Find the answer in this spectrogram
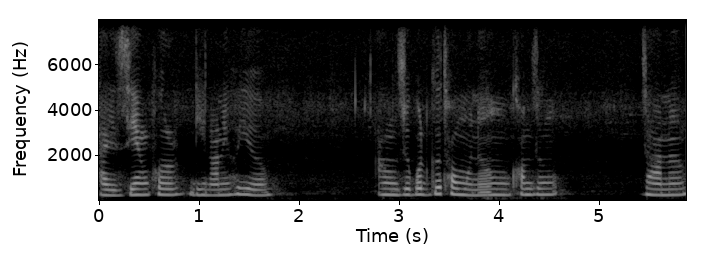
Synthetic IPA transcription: ajzijaŋpʰɯɾdinanɯɦɯjɯ | aŋzɯbɔt̚ɡɯtʰawmɯnɯɯŋkʰamzɯŋ | zanɯ

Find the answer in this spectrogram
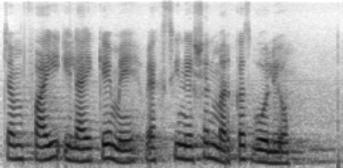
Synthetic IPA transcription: t͡ʃɐ̃mfaːiʔɪlaːɪkemẽʋɛːksineːʃənmɐɾkəzɡoːlijoː

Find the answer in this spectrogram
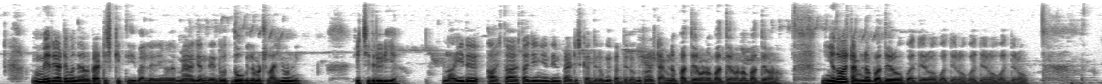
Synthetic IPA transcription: meːɾeːaːʈeːbənd̪eːnapɾɛːk̚ʈɪskiːt̪iːpɛːlelmɛ̃ːd͡ʒãːnd̪eːd̪oːkɪloːmɪːʈlaːiːɦoːɳniː | kɪt͡ʃʰːiːt̪ɾiːɽiːɛː | laːiːt̪eːaːst̪aːst̪aːd͡ʒɪãːt̪ɪnpɾɛːk̚ʈɪskəɾd̪eːɾoːkeːkəɾd̪eːɾoːkɪt̪ʰoːɽaːt͡ʃʈaːimnãːbəd̪eːɾoːnaːbəd̪eːɾoːnaːbəd̪eːɾoːnaːd͡ʒɪjãːt̪ʰoːaːʈaːimnãːbəd̪eːɾoːbəd̪eːɾoːbəd̪eːɾoːbəd̪eːɾoːbəd̪eːɾoː

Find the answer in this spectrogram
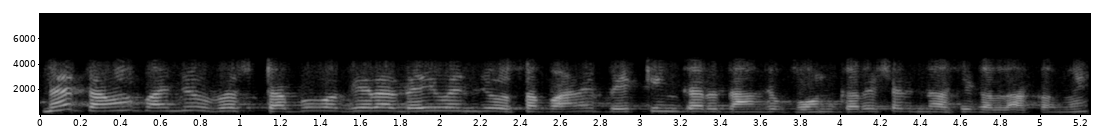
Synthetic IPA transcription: nɐt̪ɐʋ̤ãpɐ̃ɦɪ̃ɲd͡ʑoɾɐsʈɐbʋɐɣeːɾaɗɐiʋɐɲɪd͡ʑosãpaːɽ̃epeːkɪ̃ŋɡ̚kɐɾet̪ɐʋ̤ãkʰeːfoːnkɐɾet͡ɕʰɐɗɪ̃nd̪aːsikɐlaːkəmẽː

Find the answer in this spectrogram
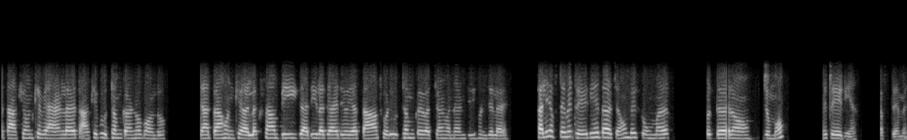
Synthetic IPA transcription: jɐt̪ɐʋ̤ãkʰeːɦʊnə̆kʰeʋijaːɪɽ̃laːɪt̪ɐʋ̤ãkʰeːbɪʊd̪ʱəmkɐɾɽ̃opɐɦə̃nd̪o | jãːt̪ɐʋãɦʊnə̆kʰeɐləɡsãbiɡaːɗilɐɠaːeɗ̪ijojat̪ɐʋãt̪ʰoːɽiʊd̪ʱəmkɐjoɐt͡ɕəɽ̃ʋɐɲəɽ̃d͡ʑiːɦʊnɪ̃ɲd͡ʑeːlaːɪ | kaːliɦɐft̪emẽʈɾeːɗĩjə̃t̪ɐɐt͡ɕɐũbʱesuːməɾ | ʊd̪ʱəɾɔ̃d͡ʑʊmo | beʈɾeːɗĩːə̃ | ɦɐft̪emẽ

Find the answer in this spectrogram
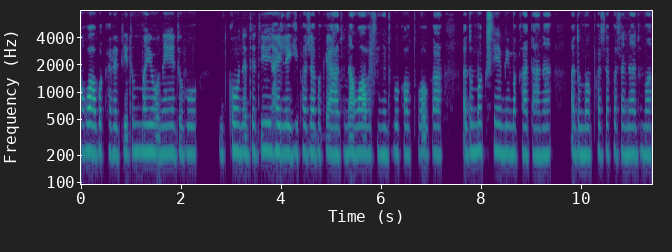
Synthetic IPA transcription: ɐwabɐkʰɐɾɐdiɐdumːɐjok̚nɐjɐdubu | konɐdɐdiɦɐjlɐjɡipʰɐzɐbɐkɐjaɐdunɐɐwaβɐsiŋɐdubukawtʰokɐ̰ɡɐ | ɐ̰dumɐk̚semimɐkʰatanɐ | ɐdumɐk̚pʰɐzɐpʰɐzɐnɐːdumɐk̚

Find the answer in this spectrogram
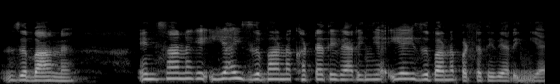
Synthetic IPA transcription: zɐbaːn | ɪnsaːnə̆kʰeːʔɪɦaːɦizɐbaːnkʰɐʈə̆t̪ʰeʋijaɾĩːn̆d̪iaːɦḛʔɪɦaːɦizɐbaːnpɐʈət̪ʰeʋijaɾḭ̃ːnd̪iaːɦe

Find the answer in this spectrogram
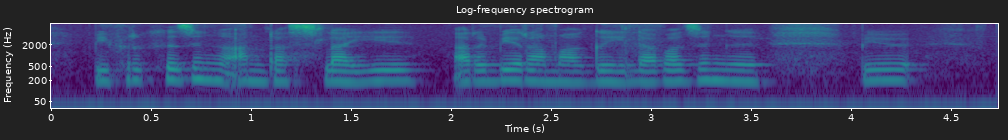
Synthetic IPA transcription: bipʰɯɾkʰɯzɯŋɯʔa̰ndaslajɯ | aɾɯbieɾamaɡɯjlabazɯŋɯ | be

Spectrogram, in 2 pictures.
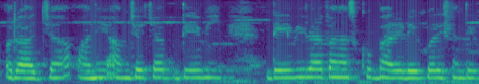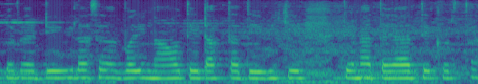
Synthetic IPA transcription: ɾad͡ʒaːñiamt͡ɕet͡ɕat̪d̪eʋiː | ɖ̪eʋilat̪ənaskʰuːp̚bʱaɾeɖekoɾeɕənt̪ekəɾt̪aɖeʋilasəʋəɾinaʋt̪eʈakt̪ad̪eʋit͡ɕet̪enːat̪əjaɾt̪ekəɾt̪a

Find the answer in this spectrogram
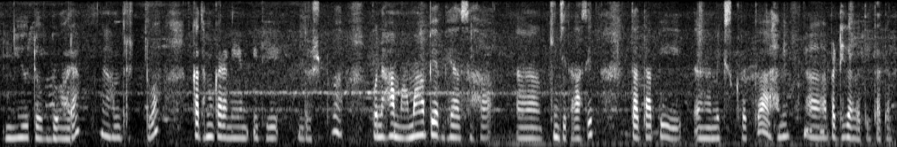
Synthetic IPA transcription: juːʈjuːb̚d̪ʋaːɾa | ɐɦɐmd̪ɾuʂʈʋɐkɐt̪ʰɐmkɐɾɐɳijɐmid̪ʰʱi | d̪ɾuʂʈʋɐpunɐɦɐ̆maːmaːpjɐbʱjaːsɐhɐ | kiɲt͡ʃit̪aːsit̪t̪ːɐt̪ɐpimikskɾut̪ʋɐːhɐmpɐʈʰːiɡaːʋɐt̪it̪ɐt̪ɐpi

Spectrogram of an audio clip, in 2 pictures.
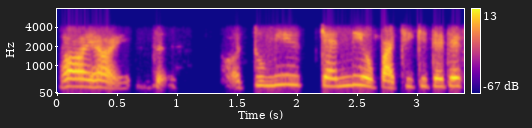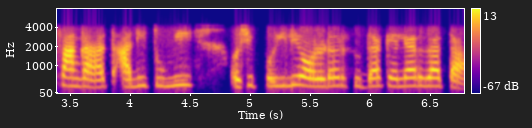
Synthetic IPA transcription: ɦəjɦəjd͡z̰ | t̪um̤iːkɛniwpat͡ɕiːkit̪ʰet̪esãŋɡat̪a̰ñit̪um̤iːəɕiːpəjliːɔɾɖəɾsud̪ʱːakeljaɾd͡zat̪a

